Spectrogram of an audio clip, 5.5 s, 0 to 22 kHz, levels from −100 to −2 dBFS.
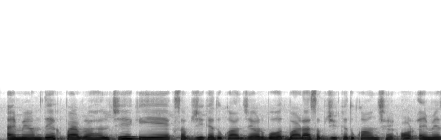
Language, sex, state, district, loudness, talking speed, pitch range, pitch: Maithili, female, Bihar, Katihar, -13 LUFS, 295 wpm, 195-220 Hz, 205 Hz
